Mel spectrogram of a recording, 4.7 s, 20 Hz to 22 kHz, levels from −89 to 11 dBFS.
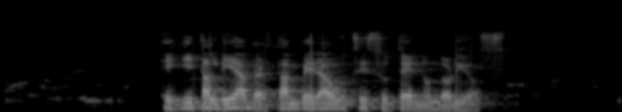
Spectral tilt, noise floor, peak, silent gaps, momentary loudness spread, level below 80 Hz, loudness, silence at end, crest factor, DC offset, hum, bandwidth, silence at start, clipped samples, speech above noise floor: -5 dB/octave; -85 dBFS; -20 dBFS; none; 13 LU; -68 dBFS; -39 LUFS; 0.9 s; 22 dB; under 0.1%; none; 7.6 kHz; 0.65 s; under 0.1%; 46 dB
